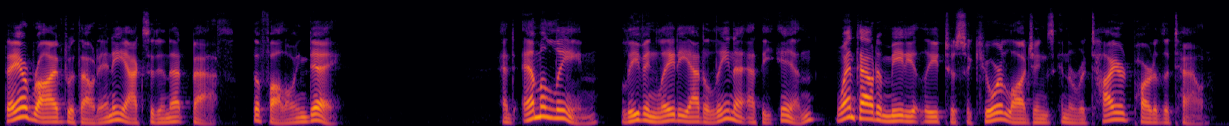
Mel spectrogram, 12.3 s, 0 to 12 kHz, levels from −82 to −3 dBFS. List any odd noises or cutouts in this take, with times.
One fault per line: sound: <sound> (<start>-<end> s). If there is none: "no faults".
no faults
